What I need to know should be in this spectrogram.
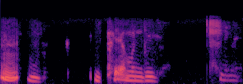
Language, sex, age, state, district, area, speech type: Bodo, male, 60+, Assam, Kokrajhar, urban, conversation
